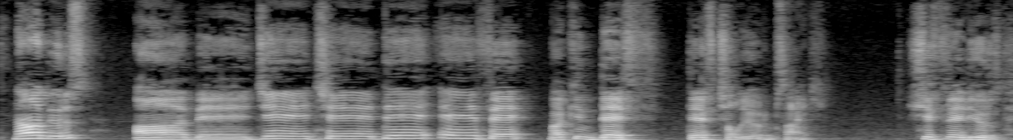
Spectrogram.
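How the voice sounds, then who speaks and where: A man teaching young children as their primary school teacher, chanting the alphabet and speaking to them directly in a lively classroom manner. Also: sits high. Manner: animated, chants letters, addresses children directly.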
